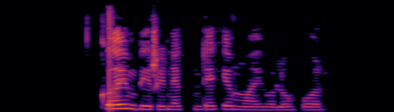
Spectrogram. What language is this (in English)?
Taita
